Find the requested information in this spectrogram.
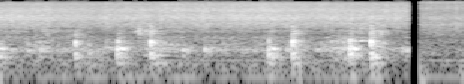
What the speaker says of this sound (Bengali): ভাজা ভাজা হয়ে এসছে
